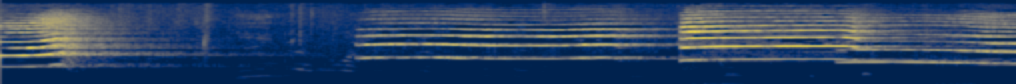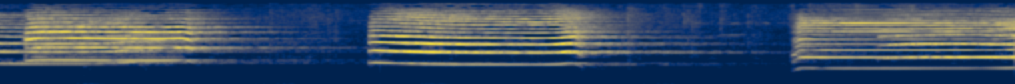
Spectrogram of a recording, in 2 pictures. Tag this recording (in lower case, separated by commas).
gibbon howling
